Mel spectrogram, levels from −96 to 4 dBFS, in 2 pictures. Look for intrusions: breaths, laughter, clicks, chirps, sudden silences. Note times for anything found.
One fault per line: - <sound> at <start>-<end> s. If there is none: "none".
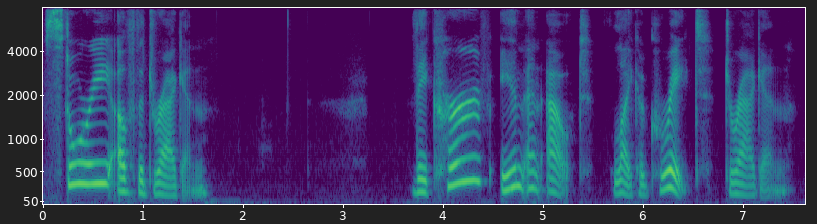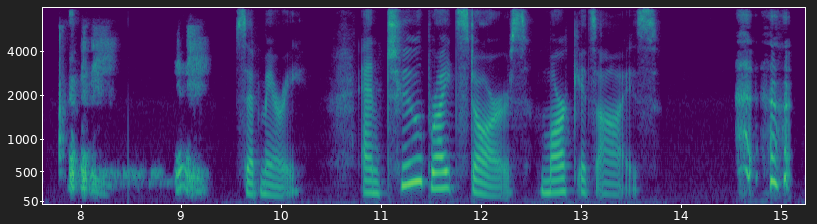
- throat clearing at 7.8-9.3 s
- laugh at 14.5-15.1 s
